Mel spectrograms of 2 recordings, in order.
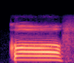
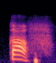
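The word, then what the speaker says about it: قاف: কফ না কাফ? না কাফ না, কফ, আকার ছাড়া।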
